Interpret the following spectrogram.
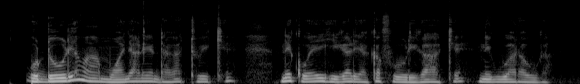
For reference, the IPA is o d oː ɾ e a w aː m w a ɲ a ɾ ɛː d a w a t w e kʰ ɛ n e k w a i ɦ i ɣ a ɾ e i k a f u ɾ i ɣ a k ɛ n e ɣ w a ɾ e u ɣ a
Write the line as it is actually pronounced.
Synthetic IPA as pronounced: o d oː ɾ e a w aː m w a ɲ a ɾ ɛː d a ɣ a t w e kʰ ɛ n e k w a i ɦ i ɣ a ɾ e a k a f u ɾ i ɣ a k ɛ n e ɣ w a ɾ a u ɣ a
